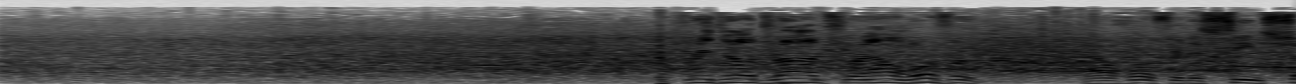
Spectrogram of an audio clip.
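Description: A crowd cheers as a shot goes in.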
